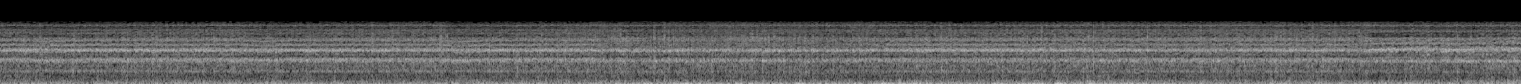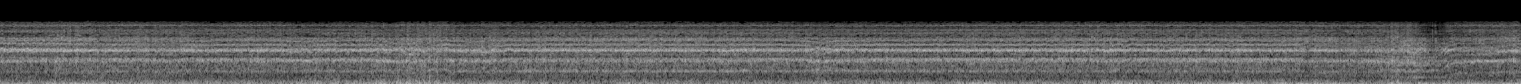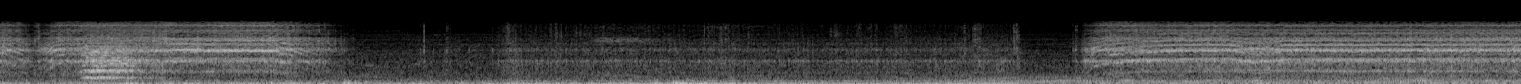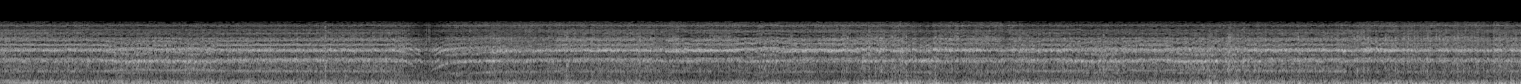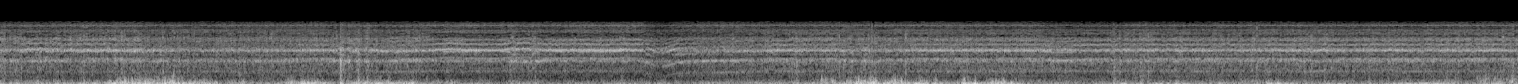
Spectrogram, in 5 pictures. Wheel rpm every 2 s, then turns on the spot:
160, 160, 160, 160, 160, 160, 160, 160, 160, 160, 160, 160, 160, 160, 130, 120, 100, 0, 20, 20, 50, 160, 160, 160, 140, 150, 160, 160, 160, 160, 160, 160, 160, 160, 160, 160, 160, 160.
36-40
